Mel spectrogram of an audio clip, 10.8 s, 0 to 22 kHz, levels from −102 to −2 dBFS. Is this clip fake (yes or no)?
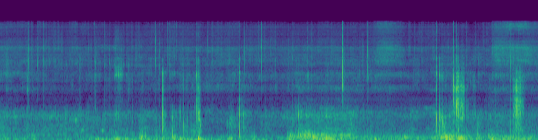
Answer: yes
